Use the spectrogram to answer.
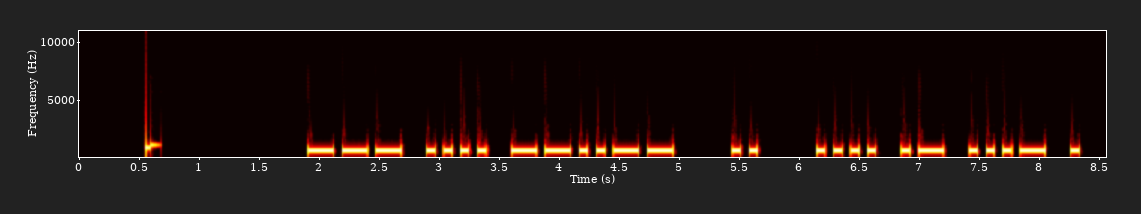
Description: Morse code, heard as a keyed tone, about 17 wpm, 700 Hz. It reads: OH, I HAVE
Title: Sentences from Top 1000 Words - Review Part 3 - 17wpm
